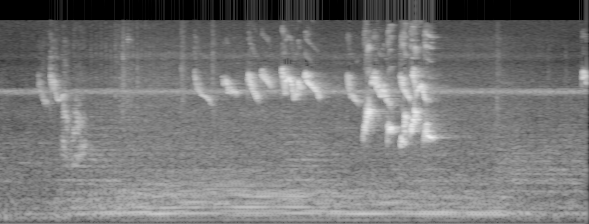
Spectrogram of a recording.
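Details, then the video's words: Red-whiskered bulbul, kept alone in a cage four months after capture, gives scattered high chirps, then a quick series of sharp twittering notes, with a constant thin whine and low hum behind. "Chào mào một mình một nhà có thể căng được không?"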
